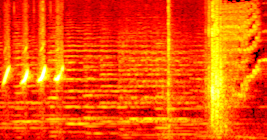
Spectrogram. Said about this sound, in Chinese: 然后吹了声口哨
